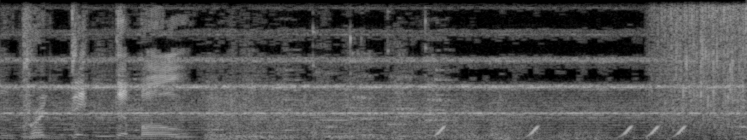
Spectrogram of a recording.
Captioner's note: thunder rumbling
